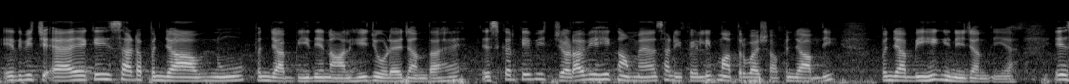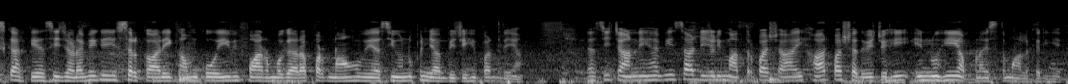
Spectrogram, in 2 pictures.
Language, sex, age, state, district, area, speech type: Punjabi, female, 45-60, Punjab, Gurdaspur, urban, spontaneous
